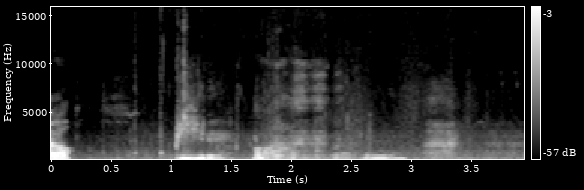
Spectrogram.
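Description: A young man laughs softly.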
